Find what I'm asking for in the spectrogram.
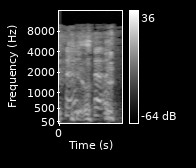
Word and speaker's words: Keel: Surname is Keel. And I pronounced it incorrectly. – It's okay. – many people do. – It's like Neil Keel. There you go. Neil Keel.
